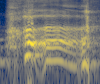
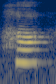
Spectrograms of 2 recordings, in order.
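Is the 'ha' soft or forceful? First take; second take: forceful; soft. First: A strong breath pushed from the throat. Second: A small, light breath of air. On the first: The speaker calls it right. "mais vraiment ha" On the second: The speaker calls it wrong. "pas juste un petit ha"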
